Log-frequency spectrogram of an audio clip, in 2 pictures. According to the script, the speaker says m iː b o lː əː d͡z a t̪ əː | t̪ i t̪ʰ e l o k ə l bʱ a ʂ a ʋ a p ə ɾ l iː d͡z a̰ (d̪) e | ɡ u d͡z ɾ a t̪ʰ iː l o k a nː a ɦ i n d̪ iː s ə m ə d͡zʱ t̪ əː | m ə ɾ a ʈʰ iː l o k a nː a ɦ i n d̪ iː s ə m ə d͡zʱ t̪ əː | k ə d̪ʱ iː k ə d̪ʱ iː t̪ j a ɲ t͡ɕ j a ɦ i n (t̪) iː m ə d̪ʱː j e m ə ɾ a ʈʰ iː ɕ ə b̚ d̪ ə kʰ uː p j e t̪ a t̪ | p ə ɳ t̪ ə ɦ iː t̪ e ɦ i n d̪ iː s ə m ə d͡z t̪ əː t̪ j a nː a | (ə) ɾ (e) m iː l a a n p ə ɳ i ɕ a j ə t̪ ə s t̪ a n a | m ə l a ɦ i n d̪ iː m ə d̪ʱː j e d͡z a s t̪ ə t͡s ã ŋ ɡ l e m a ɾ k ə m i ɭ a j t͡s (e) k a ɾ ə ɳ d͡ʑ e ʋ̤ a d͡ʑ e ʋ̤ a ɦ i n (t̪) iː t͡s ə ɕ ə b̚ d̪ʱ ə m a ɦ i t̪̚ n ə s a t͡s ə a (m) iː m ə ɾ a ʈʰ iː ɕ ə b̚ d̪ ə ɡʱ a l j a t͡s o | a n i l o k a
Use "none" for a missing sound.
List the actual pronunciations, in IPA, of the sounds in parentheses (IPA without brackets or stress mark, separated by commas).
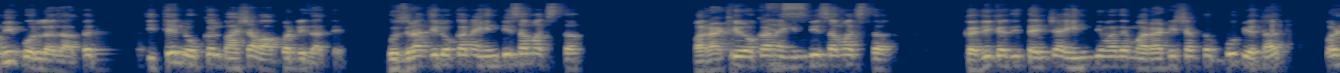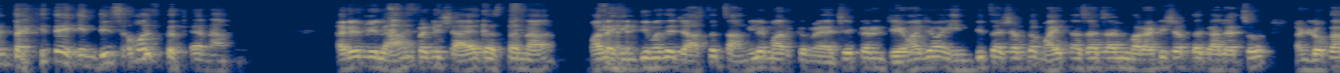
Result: t̪, d̪, ə, e, e, d̪, m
